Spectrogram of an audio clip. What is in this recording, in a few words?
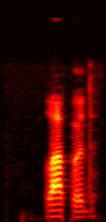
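"лапыд", Komi, male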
